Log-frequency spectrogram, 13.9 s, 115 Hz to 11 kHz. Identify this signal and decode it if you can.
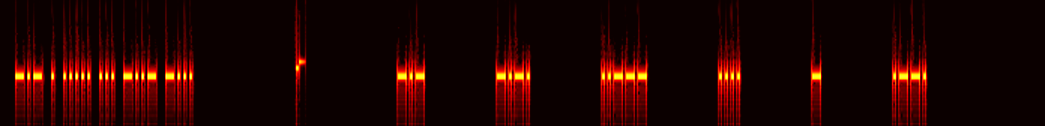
Morse code, heard as a keyed tone, about 30 wpm, spaced as for 13 wpm, 700 Hz. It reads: KE5SXB KC2HTP
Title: USA Call Signs - 6 Characters - 8x Character Spacing - 30wpm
